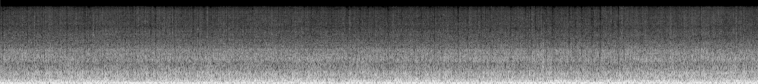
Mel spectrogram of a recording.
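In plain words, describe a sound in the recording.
A vehicle drives steadily along a road.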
